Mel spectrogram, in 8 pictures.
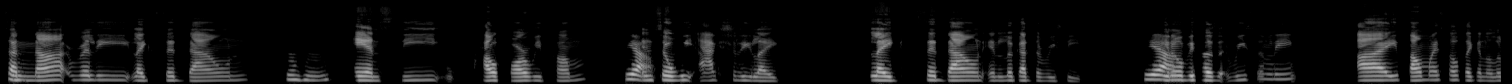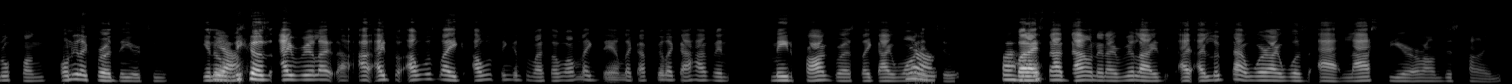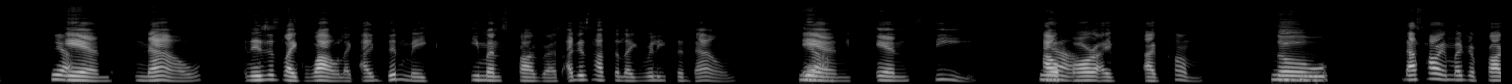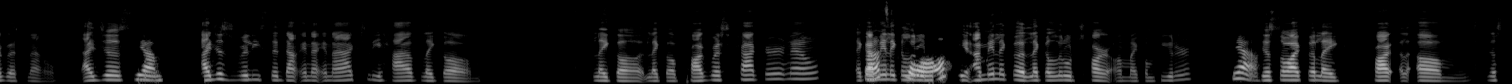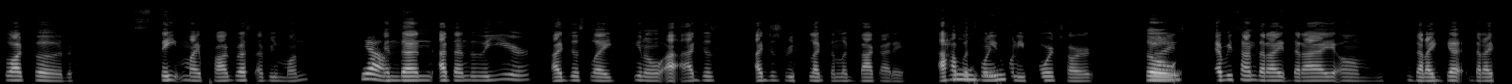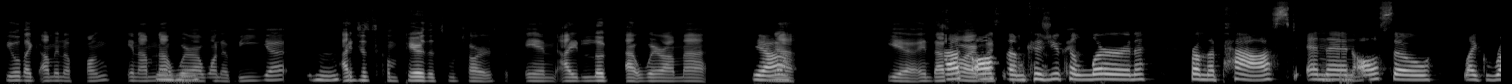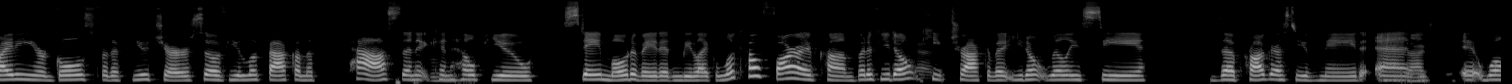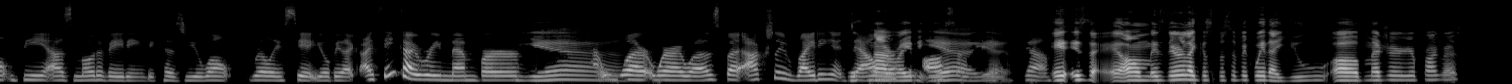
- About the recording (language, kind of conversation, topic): English, unstructured, What steps can you take in the next year to support your personal growth?
- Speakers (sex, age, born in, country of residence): female, 25-29, United States, United States; female, 45-49, United States, United States
- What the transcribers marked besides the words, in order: unintelligible speech; laughing while speaking: "because"; other background noise; drawn out: "Yeah"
